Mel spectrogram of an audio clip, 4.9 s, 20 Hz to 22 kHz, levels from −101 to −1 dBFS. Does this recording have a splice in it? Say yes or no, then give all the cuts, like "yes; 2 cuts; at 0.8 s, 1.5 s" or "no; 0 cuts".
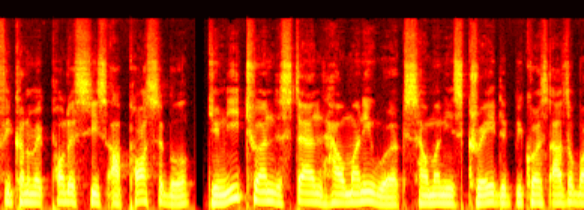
yes; 1 cut; at 1.6 s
